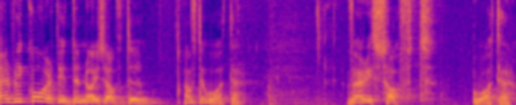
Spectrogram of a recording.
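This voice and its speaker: Speaking very slowly with long, frequent pauses, a woman with a Portuguese accent keeps a medium pitch, very wide pitch swings and very even loudness, amid noticeable background noise and audible room echo. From southern Portugal. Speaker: paranormal researcher. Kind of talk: educational talk. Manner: halting.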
